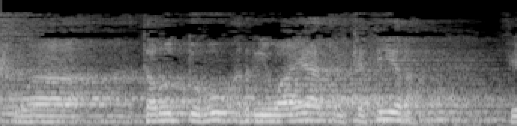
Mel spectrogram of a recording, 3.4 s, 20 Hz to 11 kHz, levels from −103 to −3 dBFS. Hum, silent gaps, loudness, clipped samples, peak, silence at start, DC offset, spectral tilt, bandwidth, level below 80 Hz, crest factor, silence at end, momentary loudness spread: none; none; -24 LUFS; under 0.1%; -10 dBFS; 0 s; under 0.1%; -8.5 dB/octave; 7.8 kHz; -54 dBFS; 12 dB; 0 s; 9 LU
